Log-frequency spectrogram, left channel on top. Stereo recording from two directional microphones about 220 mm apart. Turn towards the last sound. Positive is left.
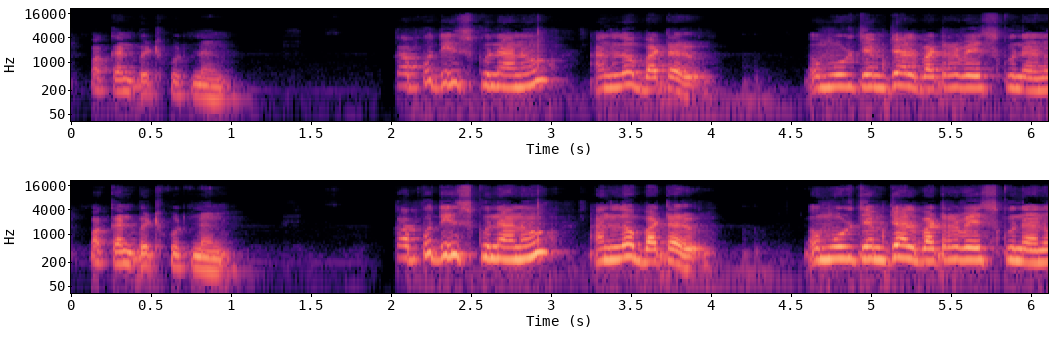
turn(degrees=-35)  # may be behind; listen again after turning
